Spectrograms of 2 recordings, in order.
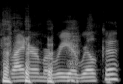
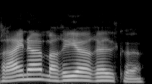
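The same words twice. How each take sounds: First: The name is said with an American pronunciation. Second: The name is said with a German pronunciation. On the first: "American pronunciation would be" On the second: "I say that with the German pronunciation"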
